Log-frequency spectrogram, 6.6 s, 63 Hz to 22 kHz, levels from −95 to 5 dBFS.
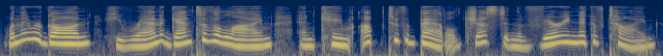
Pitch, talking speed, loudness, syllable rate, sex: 225 Hz, 210 wpm, -19 LUFS, 4.5 syllables/s, female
